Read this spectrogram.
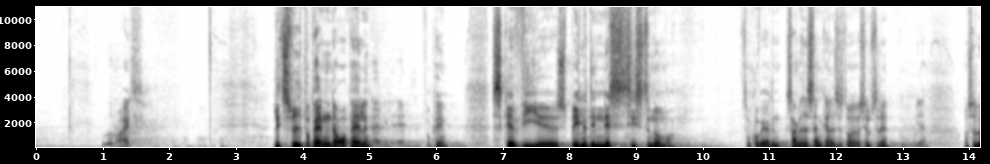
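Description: A man sings expressively into a microphone in a reverberant hall.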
